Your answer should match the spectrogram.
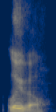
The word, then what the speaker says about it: Louisville: Louisville. No, you have to say Louisville, like an O.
